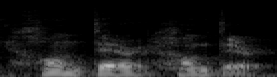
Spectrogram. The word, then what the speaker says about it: Hunter × Hunter: benefit immensely from watching Hunter x Hunter. The X is silent.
